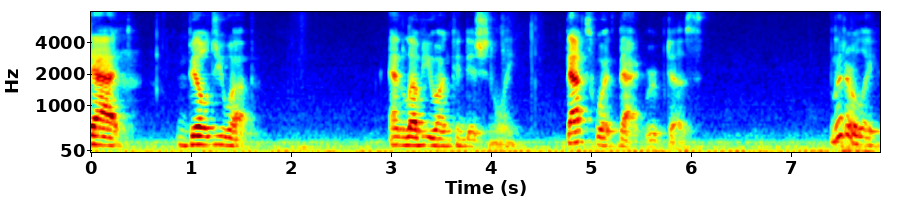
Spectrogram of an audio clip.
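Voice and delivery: getting teary. Describing a group of like-minded women, getting teary. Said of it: "I'm getting teary".

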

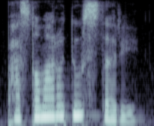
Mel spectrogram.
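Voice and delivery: kindly, affectionate tone. Caligula asks the Third Patrician a question, in a kind tone. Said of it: "با لحنی مهربان".

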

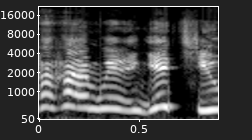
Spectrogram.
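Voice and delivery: put-on shrill, very high, loud little-kid taunting voice. Complaining to a co-host about a sound effect, mimicking little kids' voice. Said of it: "sounded like a bunch of little kids going like".

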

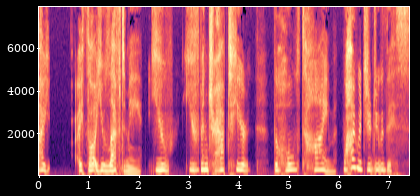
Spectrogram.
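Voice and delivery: whispering and muttering. Voicing a mother staring at trapped ice, whispering and muttering. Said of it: "starts just whispering and muttering to herself".

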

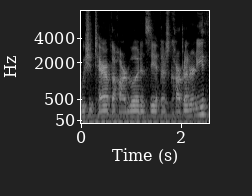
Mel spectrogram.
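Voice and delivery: plain

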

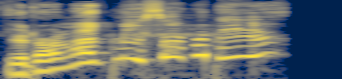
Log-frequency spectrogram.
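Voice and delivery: goofy alien character voice. Asking Stephanie if she dislikes you: Jar Jar Binks voice. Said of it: "Jar Jar, get out of here".

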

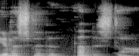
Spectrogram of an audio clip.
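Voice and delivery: low, soft, smooth late-night R and B DJ voice. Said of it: "it was a voice like that".

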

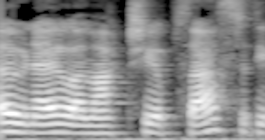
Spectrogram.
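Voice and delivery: ordinary talk, nothing marked

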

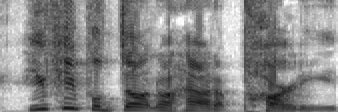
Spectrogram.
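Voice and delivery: grumbling. Narrator reads a son grumbling at his mother as he marches upstairs, grumbling. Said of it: "Jeff grumbled".

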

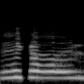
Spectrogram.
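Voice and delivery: very high, soft little half-whisper. Retelling a greeting heard from behind them: imitating a half-whisper. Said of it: "a little whisper from behind us".

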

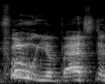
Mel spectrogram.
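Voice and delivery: put-on cranky old Italian man voice. Recounting a scene, imitating Patsy's angry spit: imitating Patsy's angry spit. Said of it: "angry old Italian man thing".

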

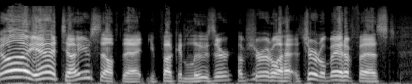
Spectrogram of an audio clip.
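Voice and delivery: a little bit sassy, talking-back tone. Retelling a film scene, voicing an administrative assistant: imitating a sassy assistant. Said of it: "a little bit sassy".

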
